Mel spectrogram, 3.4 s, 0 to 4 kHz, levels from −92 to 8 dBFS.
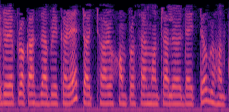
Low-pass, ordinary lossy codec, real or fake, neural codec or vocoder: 3.6 kHz; MP3, 32 kbps; real; none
